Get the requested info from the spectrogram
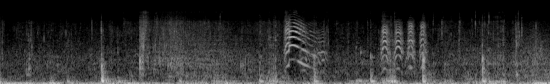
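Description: Birds calling over the boat: a gliding, harsh call about three seconds in, then a short series of quick notes a second later, over a steady low rumble of wind and water, with scattered light clicks from the tongs and fish in the culling tray.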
